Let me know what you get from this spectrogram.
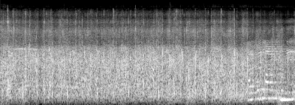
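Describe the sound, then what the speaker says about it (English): A school gym crowd applauds as senior gentlemen and young ladies of the Campbell Camels are honored, steady dense clapping filling the room loudly throughout with cheering voices mixed in. "Please give them a round of applause."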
